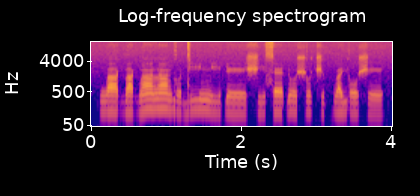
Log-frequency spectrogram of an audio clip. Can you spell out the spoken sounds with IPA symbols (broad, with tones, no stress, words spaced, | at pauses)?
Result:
wa˨ɡ͡ba˨ɡ͡bã˦lã˦ ɡʊ˨diː˦ ɲi˨ɗeː˨ ʃi˨sɛ˦ ɗʊ˦˨ ʃʊ˦t͡ʃɪ˨kʷa˦ jo˦ʃe˨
